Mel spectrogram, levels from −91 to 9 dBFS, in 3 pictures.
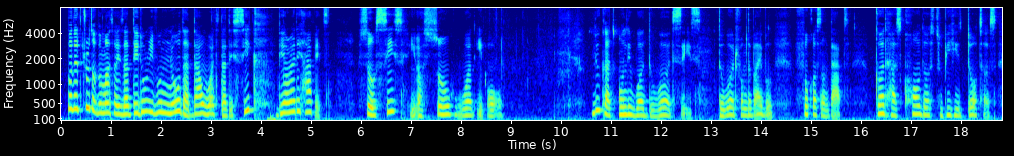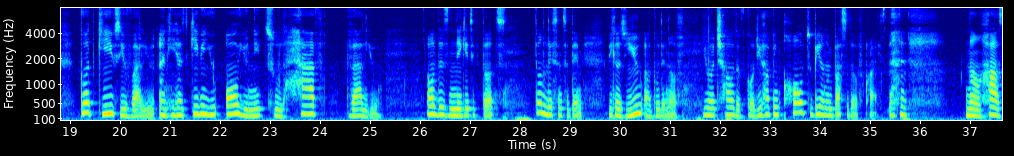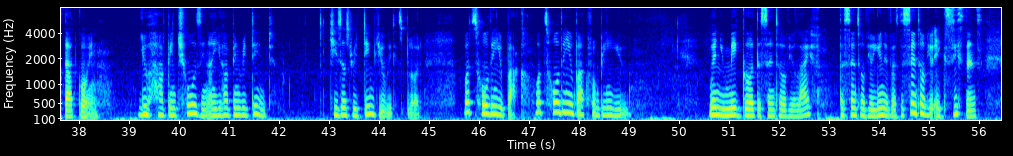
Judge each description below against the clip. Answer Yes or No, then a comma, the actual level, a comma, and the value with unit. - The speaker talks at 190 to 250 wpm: No, average, 155 wpm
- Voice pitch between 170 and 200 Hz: Yes, high, 190 Hz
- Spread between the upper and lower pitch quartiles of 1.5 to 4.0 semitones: No, average, 4.4 semitones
